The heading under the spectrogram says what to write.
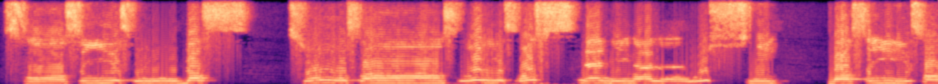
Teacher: O, betul-betul O ya. O atau dibulatkan. Karena dia punya sifat itbaq.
